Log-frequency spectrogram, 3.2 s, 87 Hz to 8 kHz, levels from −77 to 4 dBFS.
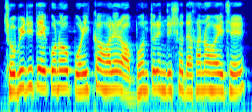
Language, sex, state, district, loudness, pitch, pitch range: Bengali, male, West Bengal, Cooch Behar, -15 LUFS, 215 Hz, 210-235 Hz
